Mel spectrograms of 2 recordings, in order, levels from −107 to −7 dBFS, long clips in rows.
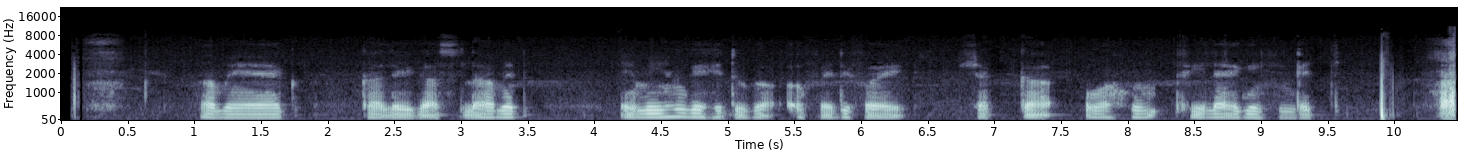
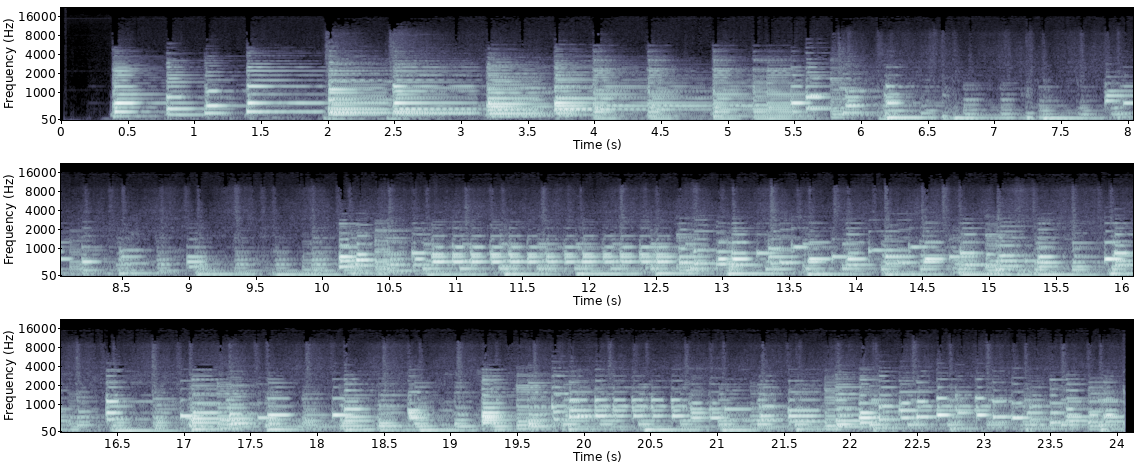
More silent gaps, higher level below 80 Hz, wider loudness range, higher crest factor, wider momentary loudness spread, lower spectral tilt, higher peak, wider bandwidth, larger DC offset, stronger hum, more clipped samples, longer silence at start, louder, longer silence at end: neither; second, -58 dBFS vs -38 dBFS; second, 2 LU vs 5 LU; first, 28 dB vs 18 dB; about the same, 9 LU vs 11 LU; about the same, -9.5 dB/octave vs -8.5 dB/octave; first, 0 dBFS vs -4 dBFS; second, 7 kHz vs 9.8 kHz; neither; neither; neither; about the same, 0.25 s vs 0.35 s; second, -29 LUFS vs -23 LUFS; about the same, 0 s vs 0.05 s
